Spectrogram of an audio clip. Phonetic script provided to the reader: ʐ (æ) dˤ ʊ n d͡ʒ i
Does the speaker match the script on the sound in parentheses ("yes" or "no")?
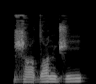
yes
